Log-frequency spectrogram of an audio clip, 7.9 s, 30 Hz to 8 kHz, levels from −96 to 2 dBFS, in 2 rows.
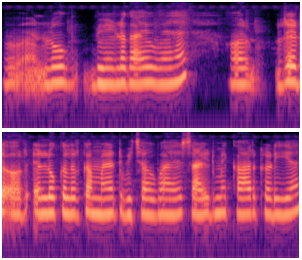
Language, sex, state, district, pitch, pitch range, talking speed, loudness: Hindi, female, Himachal Pradesh, Shimla, 215 Hz, 210-225 Hz, 150 wpm, -19 LUFS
